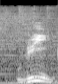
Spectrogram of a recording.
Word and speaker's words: Buis: On dit comment Hugo Buis comme une aiguille.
